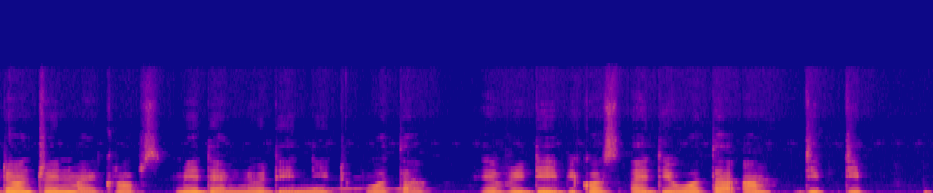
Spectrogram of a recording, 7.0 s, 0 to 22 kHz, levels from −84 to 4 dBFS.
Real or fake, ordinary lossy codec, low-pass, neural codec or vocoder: real; none; 14.4 kHz; none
